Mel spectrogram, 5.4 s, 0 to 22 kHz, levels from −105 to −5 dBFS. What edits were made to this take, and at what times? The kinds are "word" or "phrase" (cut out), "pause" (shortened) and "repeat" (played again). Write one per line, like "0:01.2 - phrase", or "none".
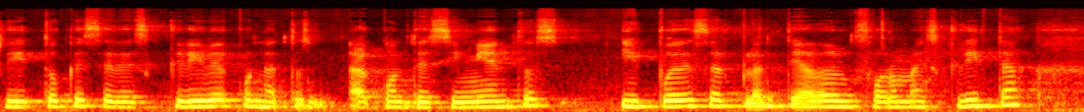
none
